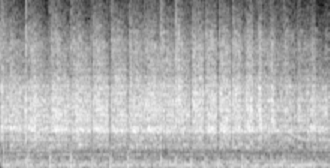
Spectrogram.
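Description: Traditional lion dance percussion playing loudly: quick, steady strikes of drum and cymbals over a sustained ringing gong.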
